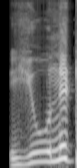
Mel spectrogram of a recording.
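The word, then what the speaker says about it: unit: यूनिट में य है ना, य, यूनिट या के साथ आ आएगा, यूनिट, यूनिट। तो पहला मेरे मुंह से या निकला है, या के साथ तो एक वॉवल नहीं है, कॉन्सोनेंट, आ ही आएगा।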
